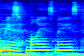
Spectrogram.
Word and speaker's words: Rhys-Meyers: Yeah, Rhys-Meyers.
